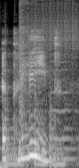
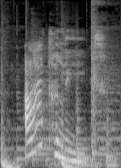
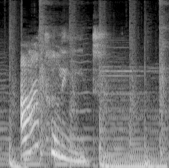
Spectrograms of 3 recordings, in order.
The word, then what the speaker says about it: athlete: an athlete but do you know the correct pronunciation for this it is not athlete it is athlete say it once more with the stress on the the syllable athlete athletes as a kid when I had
